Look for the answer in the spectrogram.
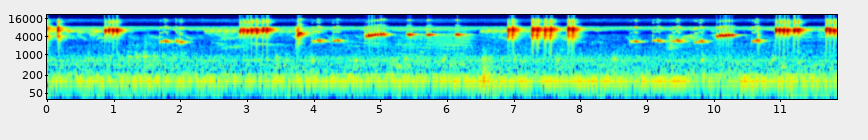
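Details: Six-year-old olive-backed sunbird singing to provoke rivals: scattered high, thin whistled notes mixed with short dry buzzy rattles, phrases separated by brief pauses, over a low steady hum.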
